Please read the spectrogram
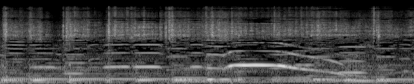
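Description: Matachines dance music: a violin and guitar play a repeating tune while the dancers' hand rattles shake in time, about three strokes a second. About two seconds in, a long cry rises briefly and then slides down in pitch over the music.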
